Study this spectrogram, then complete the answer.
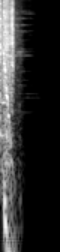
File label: Energy Rifle Fire; Energy Rifle Vandal; Weapons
